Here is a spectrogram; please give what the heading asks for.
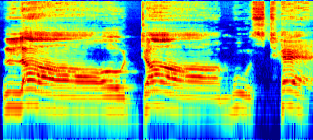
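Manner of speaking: forte "Laudamus te", strong L and stretched vowels; slow choral chant launched on a big L; big L sound. Shown as a demonstration. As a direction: lean into the L of Laudamus, slow and sustained. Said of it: "Big L sound".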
